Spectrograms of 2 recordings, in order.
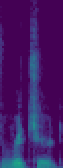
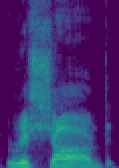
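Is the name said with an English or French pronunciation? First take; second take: English; French. First: The name is said with English pronunciation. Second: The name is said with French pronunciation.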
